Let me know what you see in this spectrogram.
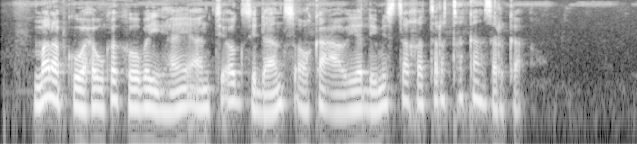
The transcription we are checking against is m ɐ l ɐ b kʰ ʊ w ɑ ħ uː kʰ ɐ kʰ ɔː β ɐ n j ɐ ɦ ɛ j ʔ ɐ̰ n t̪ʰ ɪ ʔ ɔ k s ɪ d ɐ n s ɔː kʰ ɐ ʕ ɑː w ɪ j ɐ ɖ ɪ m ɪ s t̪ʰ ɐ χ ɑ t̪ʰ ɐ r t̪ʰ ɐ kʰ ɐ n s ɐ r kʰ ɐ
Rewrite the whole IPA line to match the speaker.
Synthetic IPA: m ɐ l ɐ b kʰ ʊ w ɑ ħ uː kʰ ɐ kʰ ɔː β ɐ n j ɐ ɦ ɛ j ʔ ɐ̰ n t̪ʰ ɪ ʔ ɔ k s ɪ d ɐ n s ɔː kʰ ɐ ʕ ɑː w ɪ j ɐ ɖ ɪ m ɪ s t̪ʰ ɐ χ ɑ t̪ʰ ɐ r t̪ʰ ɐ kʰ ɐ n s ɐ r kʰ ɐ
